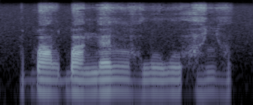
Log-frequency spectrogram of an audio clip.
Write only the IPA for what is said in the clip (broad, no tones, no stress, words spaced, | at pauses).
ɓalˠɓaŋɛlːɔ̤ wuwuhə̤ʎə̤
